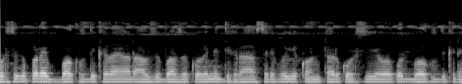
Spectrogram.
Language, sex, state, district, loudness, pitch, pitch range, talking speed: Hindi, male, Bihar, West Champaran, -18 LUFS, 120 Hz, 120-125 Hz, 270 wpm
